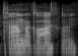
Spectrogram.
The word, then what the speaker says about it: Kyle MacLachlan: Kyle MacLachlan.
